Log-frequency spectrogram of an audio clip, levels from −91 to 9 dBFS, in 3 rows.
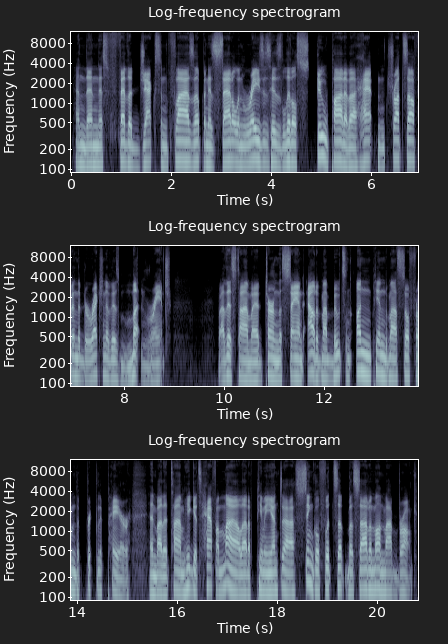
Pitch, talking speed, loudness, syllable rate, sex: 120 Hz, 195 wpm, -21 LUFS, 4.7 syllables/s, male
